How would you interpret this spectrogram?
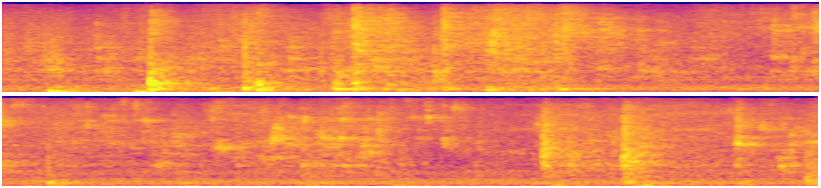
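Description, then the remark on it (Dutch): Water sloshes and splashes in irregular bursts, with sharp slaps and trickling between them, as a doll is bathed and moved around in a small tub. No one speaks. “Oh, je bent een pop in het bad aan het doen?”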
